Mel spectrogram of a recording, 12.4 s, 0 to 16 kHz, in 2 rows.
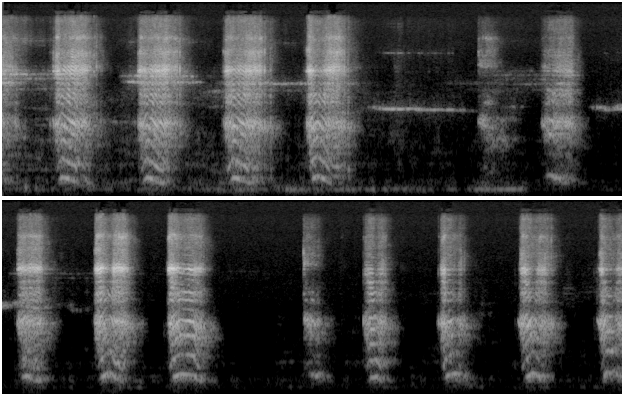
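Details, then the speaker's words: Newborn with respiratory distress: short voiced expiratory grunts with nearly every breath at about 70–75 per minute, with tachypnea; nasal flaring and retractions also noted. "i want you to really listen for that grunting breathing and watch how fast this baby's"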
